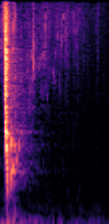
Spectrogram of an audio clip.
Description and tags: Variations about sounds of water.
drop, liquid, SFX, splash, water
